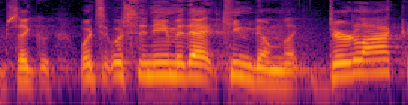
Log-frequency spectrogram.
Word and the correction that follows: Duloc: or something? Duloc, yes, Duloc.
